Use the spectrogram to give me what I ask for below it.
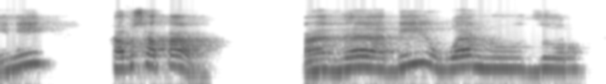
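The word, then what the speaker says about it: نُذُرِ: Adzabi wa nuzur. Nah, ini bacanya aslinya tuh nuzuri. Nah, gitu ya. Tapi ada ya-nya dibuang. Akhirnya jadinya nuzur. Maka boleh dibaca tipis adzabi wa nuzur tipis atau wa nuzur tebal.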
